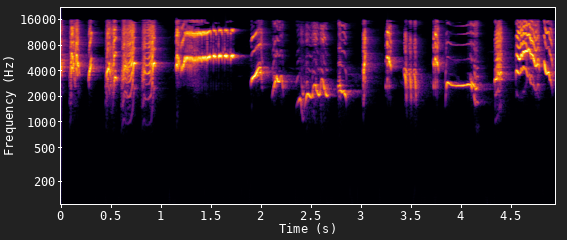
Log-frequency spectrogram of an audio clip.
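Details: White-rumped shama (kacer) singing a fast, tightly packed lure song to provoke other shamas into responding; quick bursts of high chirps, a sustained bright whistle and descending slurred notes in rapid succession.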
